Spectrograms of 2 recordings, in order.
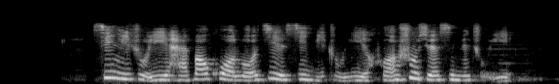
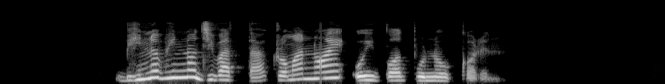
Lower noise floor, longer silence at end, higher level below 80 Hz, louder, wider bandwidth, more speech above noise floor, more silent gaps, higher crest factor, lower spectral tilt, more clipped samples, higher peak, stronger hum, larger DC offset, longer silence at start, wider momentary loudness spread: about the same, -82 dBFS vs -80 dBFS; second, 0.5 s vs 1.75 s; second, -64 dBFS vs -56 dBFS; second, -18 LUFS vs -14 LUFS; about the same, 7.4 kHz vs 7.8 kHz; about the same, 64 dB vs 66 dB; neither; about the same, 18 dB vs 14 dB; second, -4 dB/octave vs -6 dB/octave; neither; about the same, -2 dBFS vs -2 dBFS; neither; neither; second, 0.95 s vs 1.2 s; second, 11 LU vs 14 LU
